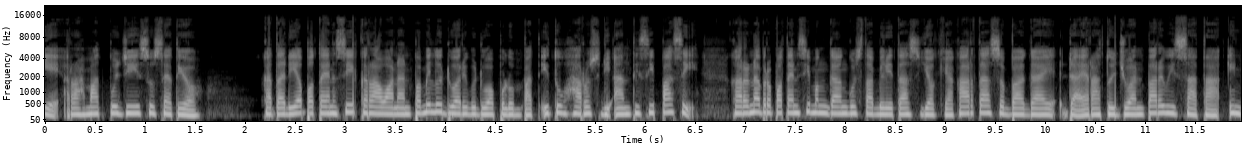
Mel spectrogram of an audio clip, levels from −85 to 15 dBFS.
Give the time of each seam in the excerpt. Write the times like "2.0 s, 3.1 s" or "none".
none

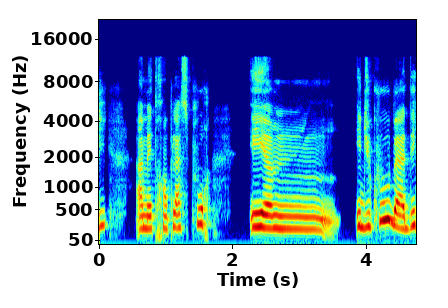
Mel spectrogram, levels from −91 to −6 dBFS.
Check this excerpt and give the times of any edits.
none

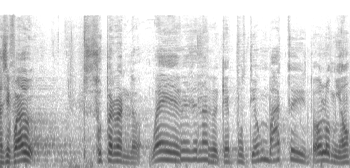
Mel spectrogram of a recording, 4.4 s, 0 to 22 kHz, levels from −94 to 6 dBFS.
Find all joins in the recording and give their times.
2.3 s, 2.6 s

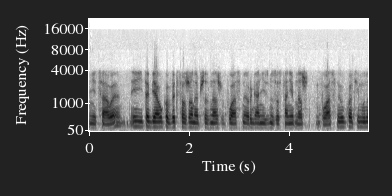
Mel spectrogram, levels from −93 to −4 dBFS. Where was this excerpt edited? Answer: 4.1 s

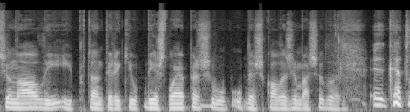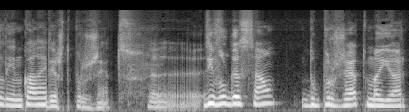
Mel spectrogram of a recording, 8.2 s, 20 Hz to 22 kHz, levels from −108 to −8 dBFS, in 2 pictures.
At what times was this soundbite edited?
1.4 s, 1.7 s, 2.4 s, 4.6 s, 6.1 s

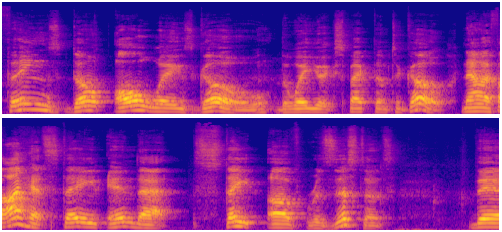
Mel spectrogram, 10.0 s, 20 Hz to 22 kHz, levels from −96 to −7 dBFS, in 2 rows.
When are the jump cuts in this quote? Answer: 4.5 s, 6.8 s

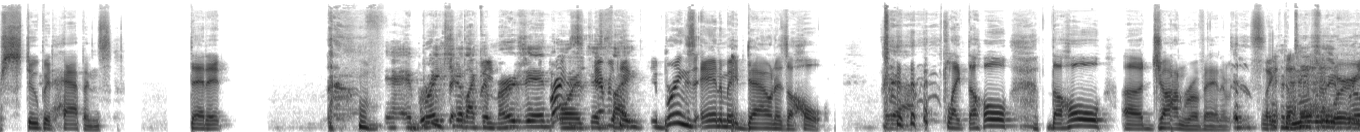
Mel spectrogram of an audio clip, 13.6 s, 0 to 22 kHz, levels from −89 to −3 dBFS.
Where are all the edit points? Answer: 12.3 s

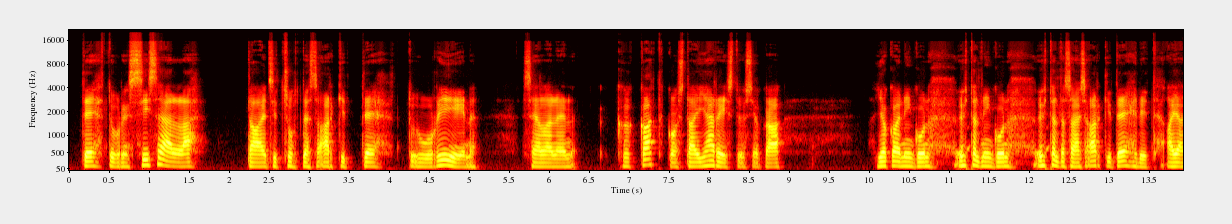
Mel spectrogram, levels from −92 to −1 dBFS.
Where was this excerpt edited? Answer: 2.5 s, 7.7 s, 11.4 s

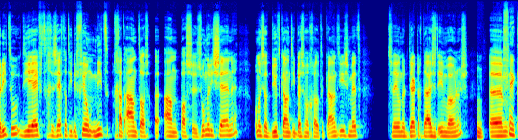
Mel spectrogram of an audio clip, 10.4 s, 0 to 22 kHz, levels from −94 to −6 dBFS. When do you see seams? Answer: none

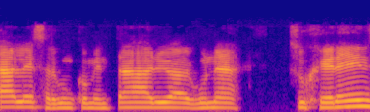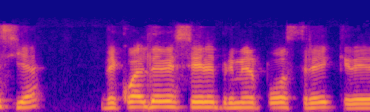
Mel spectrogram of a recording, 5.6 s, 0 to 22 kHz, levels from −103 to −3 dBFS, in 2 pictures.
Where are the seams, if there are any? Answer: none

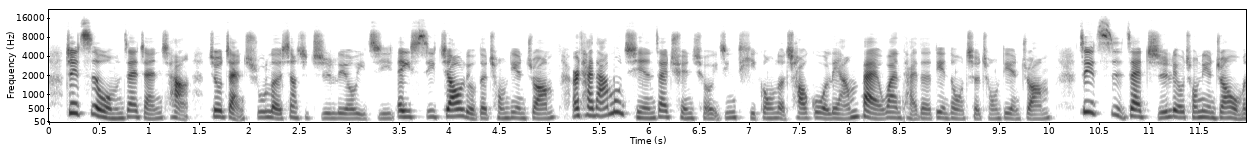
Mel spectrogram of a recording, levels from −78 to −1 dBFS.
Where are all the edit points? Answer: none

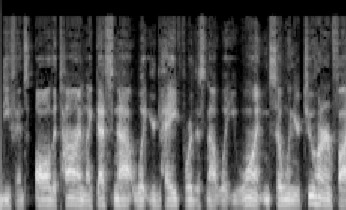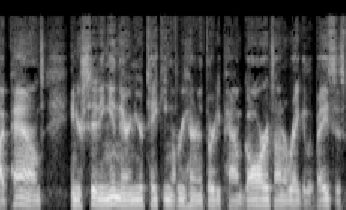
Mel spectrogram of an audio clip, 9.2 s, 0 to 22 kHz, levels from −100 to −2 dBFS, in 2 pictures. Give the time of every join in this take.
2.1 s, 6.9 s

